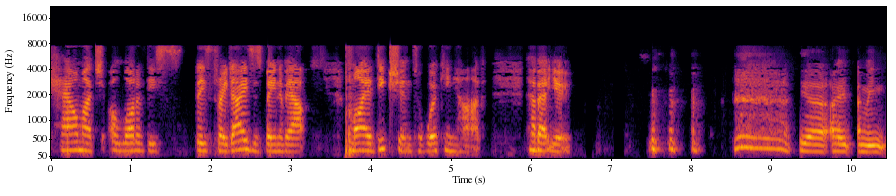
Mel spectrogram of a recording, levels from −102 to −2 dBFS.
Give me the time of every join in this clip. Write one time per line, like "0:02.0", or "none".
0:05.9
